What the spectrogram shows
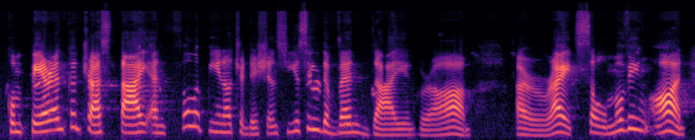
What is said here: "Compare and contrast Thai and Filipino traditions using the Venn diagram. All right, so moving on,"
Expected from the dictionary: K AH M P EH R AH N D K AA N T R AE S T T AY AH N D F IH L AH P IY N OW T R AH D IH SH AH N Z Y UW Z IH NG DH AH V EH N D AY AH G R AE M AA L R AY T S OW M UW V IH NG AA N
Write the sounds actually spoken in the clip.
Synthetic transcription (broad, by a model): K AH M P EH R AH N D K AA N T R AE S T T AY AH N D F IH L AH P IY N OW T R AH D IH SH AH N S Y UW S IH NG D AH V EH N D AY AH G R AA M AA L R AY T S OW M UW V IH NG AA N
